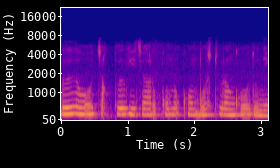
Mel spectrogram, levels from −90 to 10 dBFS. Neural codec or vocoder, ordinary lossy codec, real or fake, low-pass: none; MP3, 64 kbps; real; 7.2 kHz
